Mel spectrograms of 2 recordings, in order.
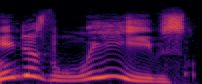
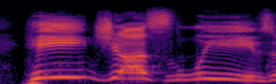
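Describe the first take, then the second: First: Said in the usual way. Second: "He just leaves" slow and higher; emphatic repeat. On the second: Real, not acted. Recapping the husband walking out, slow stressed "He just leaves". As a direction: draw out "He" and "leaves" in disbelief.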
